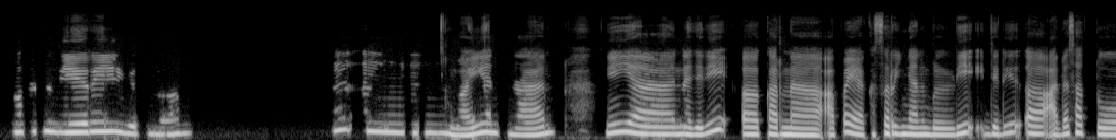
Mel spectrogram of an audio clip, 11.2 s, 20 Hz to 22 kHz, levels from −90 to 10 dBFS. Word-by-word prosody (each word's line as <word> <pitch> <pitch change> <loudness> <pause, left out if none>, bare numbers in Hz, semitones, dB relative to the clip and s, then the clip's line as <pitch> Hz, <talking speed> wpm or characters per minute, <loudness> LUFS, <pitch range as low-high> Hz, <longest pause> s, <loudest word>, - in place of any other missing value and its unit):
makan 255 +2 -2
sendiri 250 0 +4 0.3
gitu 210 0 -3
loh. 205 +4 -3 1.4
Mhm, 275 -5 -1 0.5
lumayan 195 +9 +3 0.2
kan, 180 +3 +1 0.6
iya. 255 +1 +3 0.4
Nah 200 - +2
jadi, 205 +7 +1 0.3
eee, 200 -1 +2
karena, 185 -3 +2
apa 180 +8 -7
ya, 200 - +1
keseringan 200 -1 +1
beli 180 +2 0 0.3
jadi, 200 +2 -2 0.2
eee, 210 -2 +1
ada 185 +3 -2
1 225 -4 -3
210 Hz, 110 wpm, -16 LUFS, 190-250 Hz, 1.4 s, sendiri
